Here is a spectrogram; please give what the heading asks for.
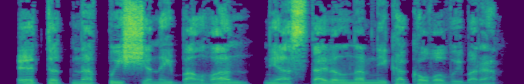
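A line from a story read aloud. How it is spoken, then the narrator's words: Hissed through teeth. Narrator (Russian): сквозь зубы процедил Барак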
